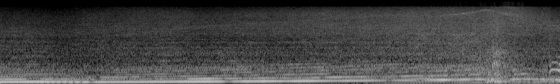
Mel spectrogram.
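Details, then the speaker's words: Roadkill 1968 Dodge Charger with swapped Toyota 2JZ turbo engine on a dyno pull: hard pull with steadily climbing pitch, then a sharp bang near the top as something lets go. Too much boost, 28 psi at 4700 rpm, making 370 hp and 419 lb-ft. "9,000 something came out of the front lot of sounds happening so what was it doing it just made too much boost"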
